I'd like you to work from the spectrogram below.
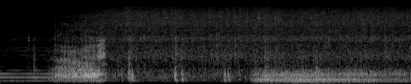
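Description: Low, rumbling growls from dogs in a fantasy role-playing game, rising in a short burst then returning as a sustained snarl after brief thuds, with no talk over it.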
